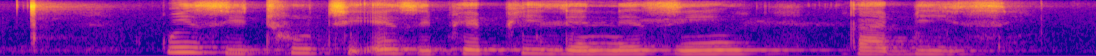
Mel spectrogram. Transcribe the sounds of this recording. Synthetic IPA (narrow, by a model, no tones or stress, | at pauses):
k̬ʼwizitʰutʰḭʔezipʰepʰilɛneziŋɡaɓiːzi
